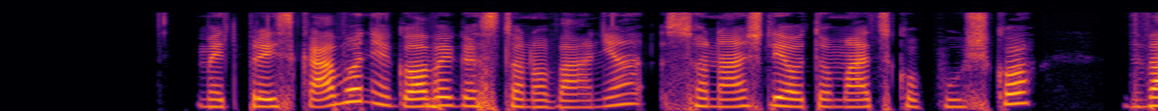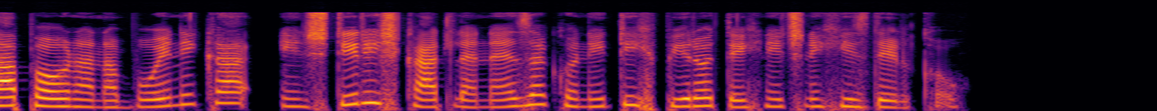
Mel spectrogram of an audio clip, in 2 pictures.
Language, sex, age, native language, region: Slovenian, female, 18-29, Slovenian, Central Slovenia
